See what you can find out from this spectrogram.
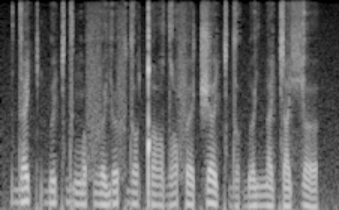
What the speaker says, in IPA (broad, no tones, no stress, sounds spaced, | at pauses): d æ c ɡ͡b ɵ c d ə ŋ͡m ɔ f v ə j ɵ f d ɔ ǃ ɔ j dˤ ʌ f ɜ t͡ʃ ɜ c d ɔ ɡ͡b ʌ j n a c a ç ʌ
